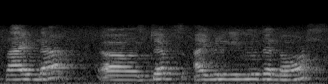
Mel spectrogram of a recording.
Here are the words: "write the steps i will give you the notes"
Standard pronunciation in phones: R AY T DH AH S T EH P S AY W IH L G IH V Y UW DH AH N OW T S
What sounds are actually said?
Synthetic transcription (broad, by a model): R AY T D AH S T EH P S AY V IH L G IH V Y UW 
